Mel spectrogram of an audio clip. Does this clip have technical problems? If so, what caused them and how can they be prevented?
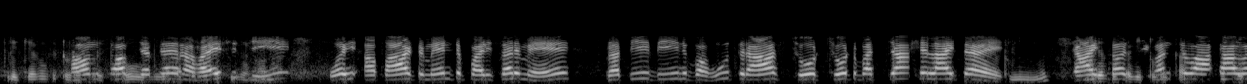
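Yes. Throughout the speech the sound is narrow, a little rough and synthetic, with nothing above about 3.4 kHz and little below 300 Hz. This is the iLBC codec at work. It codes each 30 ms frame's excitation on its own, at a low rate that fits its 13.33 kbps mode, inside a telephone band, and the coding damage is plainly audible. Prevent it by negotiating a wideband codec such as Opus when both ends support it.

A very faint delayed copy of the voice, roughly 35 dB below the speech and trailing by 446 ms, surfaces at 0.00 to 0.61 s, 1.03 to 1.08 s, 2.24 to 2.42 s and 2.92 to 3.28 s. This is echo leak. The likely cause is a far end playing the call on a loudspeaker whose echo canceller left residue from its microphone, which was then sent back. Prevent it with headsets at that end or a better-tuned echo canceller.

The voice dips while the other side is talking: across 0.69 to 2.90 s, by roughly 10 dB over about a second and a half in total; briefly at 3.31 to 3.56 s, by around 5 dB; and at 10.71 to 12.31 s, by up to roughly 15 dB over about a second. 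This is speech suppressed in double talk. The echo canceller likely could not separate this talker from loudspeaker echo, so it turned both down. Prevent it with full-duplex-capable echo cancellation or headsets that remove the echo path.

At 9.00 to 9.10 s, about 90 ms long, and at 11.07 to 11.13 s, about 60 ms long, the voice turns into a brief held, buzzy or breathy vowel and then snaps back to normal almost at once. These are lost iLBC frames, fitting three and two lost 30 ms frames. The decoder filled each gap by repeating the last pitch cycle mixed with noise. Because each frame decodes independently, the voice recovers immediately afterwards. Prevent it by improving network reliability and adding a jitter buffer or forward error correction.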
